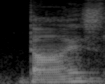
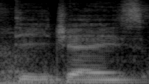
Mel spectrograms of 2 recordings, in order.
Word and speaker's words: Dijs: my name is dice which actually came to a joke for the name of this channel dice is pronounced dice like roll the dice but of course i've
